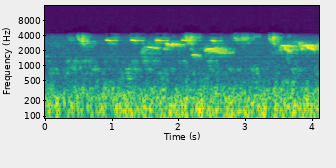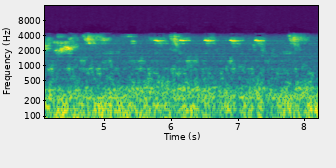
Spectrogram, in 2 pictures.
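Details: Predawn singing of several birds, recorded by an IP surveillance camera and amplified: busy chirps, brief whistles and twittered phrases overlapping throughout, with a low, steady hum underneath.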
